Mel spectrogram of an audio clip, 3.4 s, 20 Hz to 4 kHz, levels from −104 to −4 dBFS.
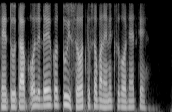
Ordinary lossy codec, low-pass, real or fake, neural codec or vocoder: none; 3.6 kHz; fake; codec, 16 kHz, 4 kbps, FunCodec, trained on LibriTTS, 50 frames a second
